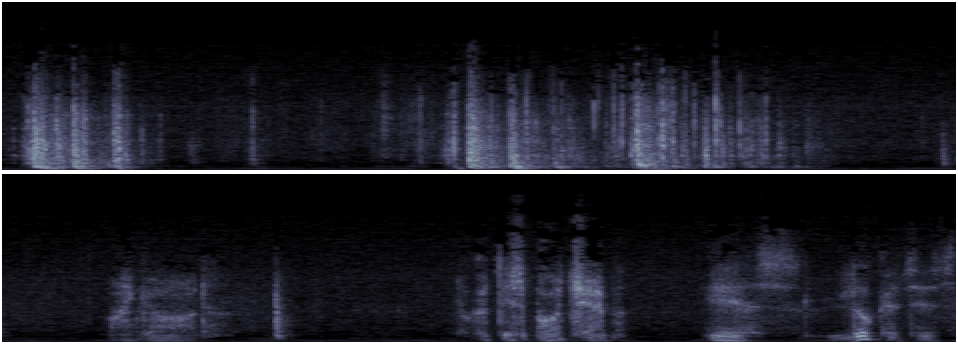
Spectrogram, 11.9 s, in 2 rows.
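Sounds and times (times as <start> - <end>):
wooden door being broken down: 0.0 - 1.1, 2.7 - 5.2
speech: 10.4 - 11.9.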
